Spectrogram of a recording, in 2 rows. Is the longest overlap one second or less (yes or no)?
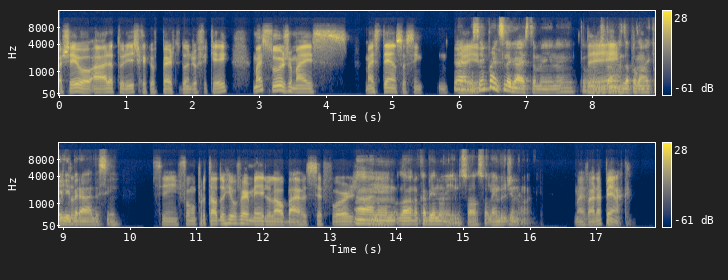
no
